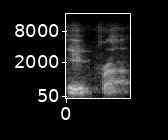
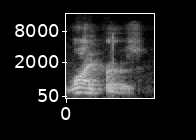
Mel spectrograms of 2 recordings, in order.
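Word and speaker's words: Ypres: there was a a battle of era which is spelled one y p s and uh and the English didn't like that name so they called it wipers and in fact there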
